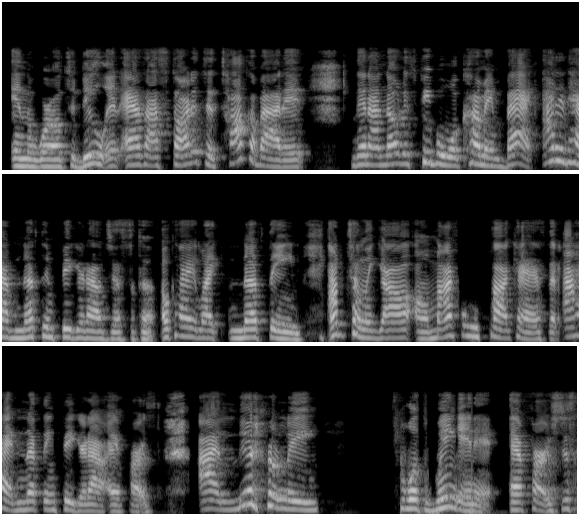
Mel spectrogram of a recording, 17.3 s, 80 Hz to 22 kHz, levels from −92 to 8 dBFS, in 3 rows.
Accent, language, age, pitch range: American, English, 30-49, 175-220 Hz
